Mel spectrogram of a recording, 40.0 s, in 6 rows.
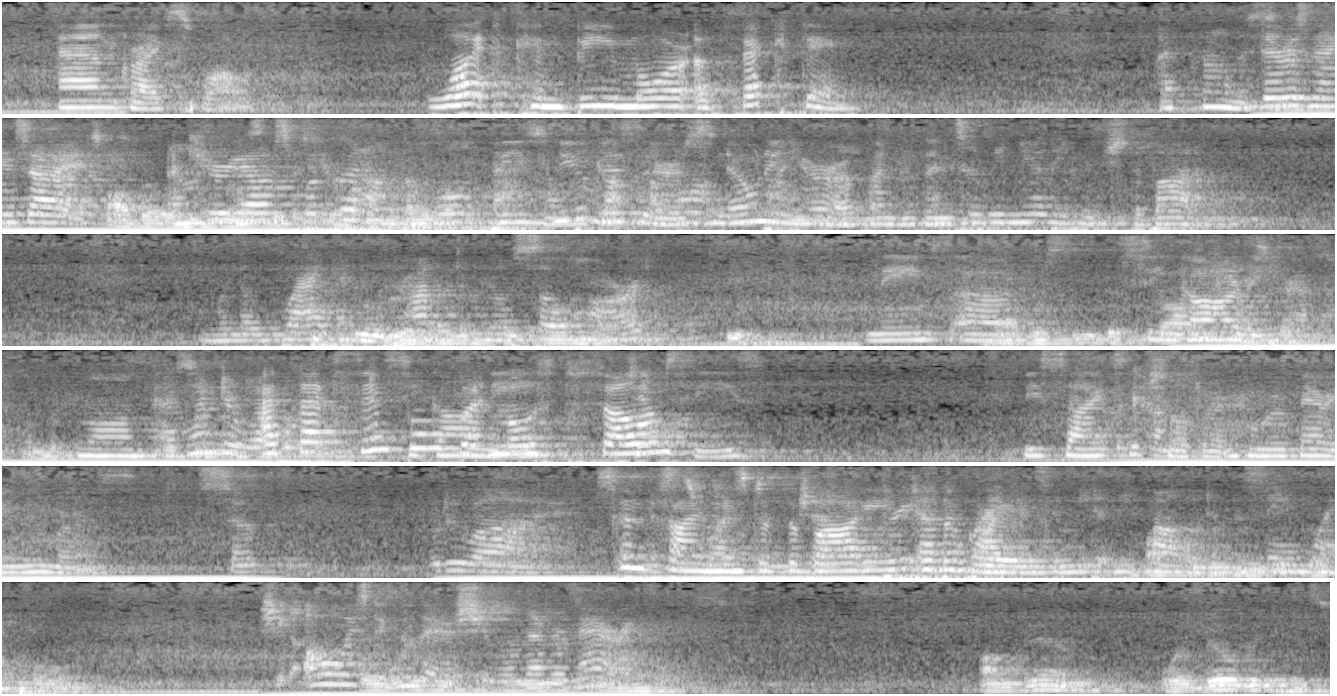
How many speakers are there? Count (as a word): six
